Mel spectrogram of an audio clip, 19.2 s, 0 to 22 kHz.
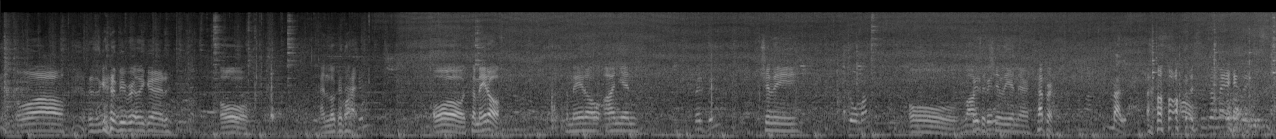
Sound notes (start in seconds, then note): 16.3 speaking in foreign language; 17.2 laughs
